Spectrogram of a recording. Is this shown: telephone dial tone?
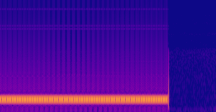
yes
